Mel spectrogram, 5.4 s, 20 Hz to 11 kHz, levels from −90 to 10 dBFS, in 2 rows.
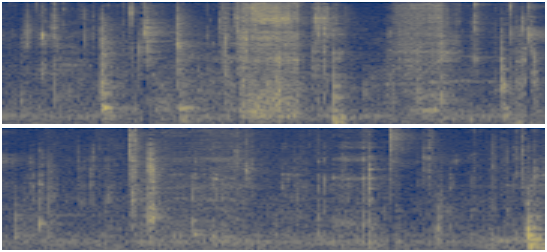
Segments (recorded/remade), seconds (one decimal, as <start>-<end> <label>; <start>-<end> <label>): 0.0-5.4 recorded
